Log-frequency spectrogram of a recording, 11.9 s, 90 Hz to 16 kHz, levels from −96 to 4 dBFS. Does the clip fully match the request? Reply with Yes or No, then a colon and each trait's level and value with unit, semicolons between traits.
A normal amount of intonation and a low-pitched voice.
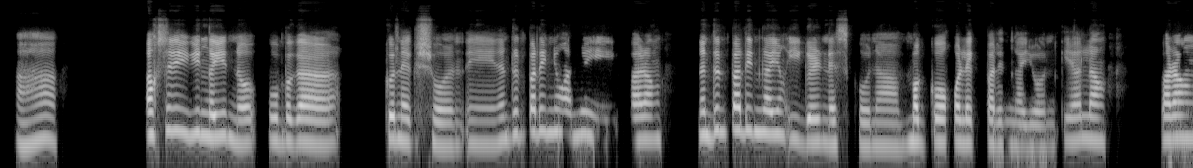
No: average, 4.0 semitones; high, 210 Hz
